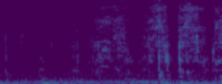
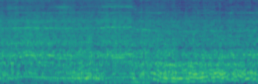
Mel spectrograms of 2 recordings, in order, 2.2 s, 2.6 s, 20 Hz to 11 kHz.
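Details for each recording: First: Minleaf ML-MS1 mini portable table saw: gritty metal rasping in uneven strokes as the miter guide slides across the rough, unfinished table plate, which could wear the metal over time. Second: Minleaf ML-MS1 mini portable table saw cutting plywood, measured around 75–76 dB: loud, steady high whir while cutting, then quiet between cuts; smooth, normal cutting operation.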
